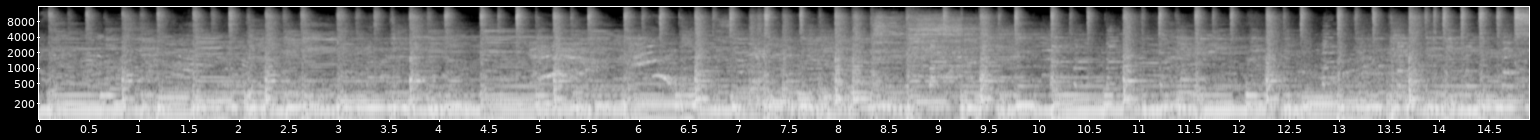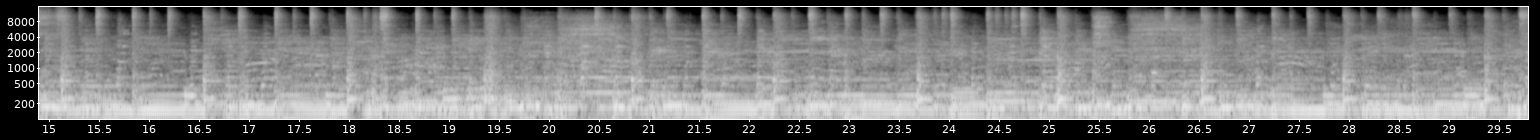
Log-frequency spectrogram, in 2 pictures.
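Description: Live rock band playing: guitars over a drum kit keeping a steady beat.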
